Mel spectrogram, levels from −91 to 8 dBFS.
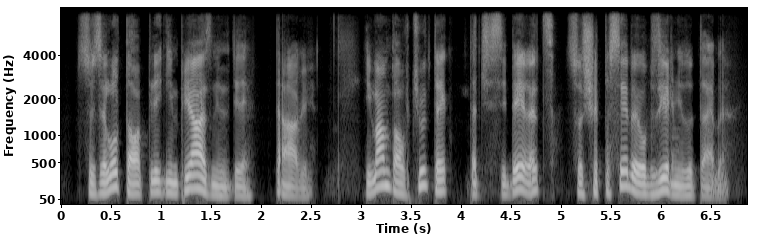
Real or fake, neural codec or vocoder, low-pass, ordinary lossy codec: fake; codec, 16 kHz, 1 kbps, FreqCodec, larger model; 7.2 kHz; none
